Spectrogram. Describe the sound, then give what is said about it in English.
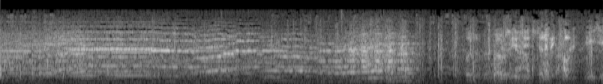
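Horse hooves clip-clop in a brisk, steady rhythm that grows sharper and more distinct toward the end, over a busy, sustained tonal background, as the Lone Ranger and Tonto ride in among the trees along a woodland branch trail toward a small farmhouse. “We'll ride in among the trees from here, Tonto.”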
